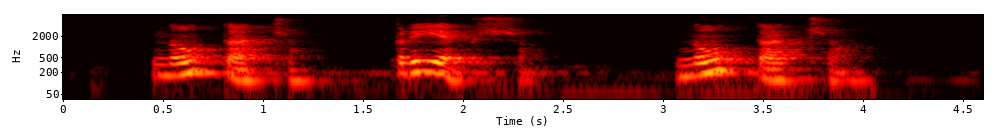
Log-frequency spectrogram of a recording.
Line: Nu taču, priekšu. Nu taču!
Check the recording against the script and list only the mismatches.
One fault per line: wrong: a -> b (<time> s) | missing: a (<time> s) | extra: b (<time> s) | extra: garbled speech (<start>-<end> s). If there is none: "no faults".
no faults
